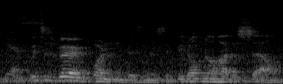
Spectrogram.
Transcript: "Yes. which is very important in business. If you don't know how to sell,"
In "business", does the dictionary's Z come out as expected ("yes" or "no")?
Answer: yes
